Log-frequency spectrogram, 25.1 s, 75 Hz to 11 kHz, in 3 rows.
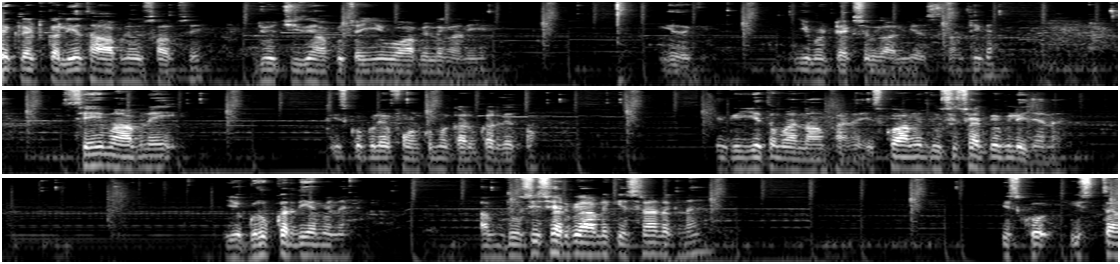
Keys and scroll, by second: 4.6 shift+super+], 5.4 super+g, 6.3 super+-, 6.5 super+-, 7.1-9.4 typing, 11.9 super+3, 14.2 super+3, 15.0 super+3, 15.6 super+3, 16.3 super+3, 17.2 super+3, 17.8 alt+super+3, 18.8 super+g, 19.4-21.1 typing.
